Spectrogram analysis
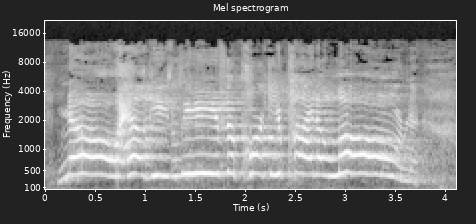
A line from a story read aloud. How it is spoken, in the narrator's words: I yelled into the night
